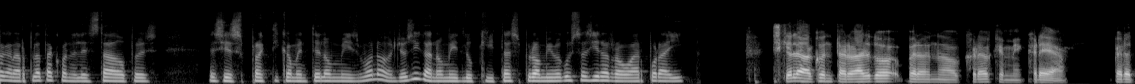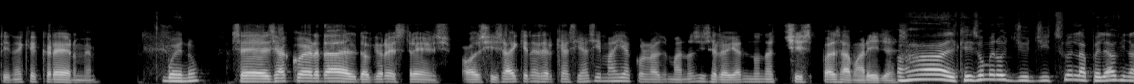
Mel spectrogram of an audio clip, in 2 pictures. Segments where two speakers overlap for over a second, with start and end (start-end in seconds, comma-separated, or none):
none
